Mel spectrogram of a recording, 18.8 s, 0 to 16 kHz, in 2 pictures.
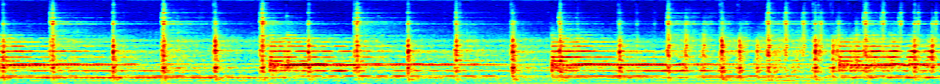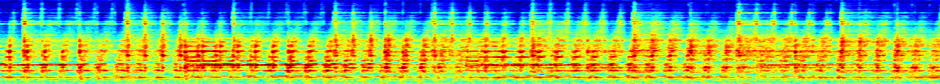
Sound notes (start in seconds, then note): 8.5 ticking and chiming; 14.8 ticking and chiming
